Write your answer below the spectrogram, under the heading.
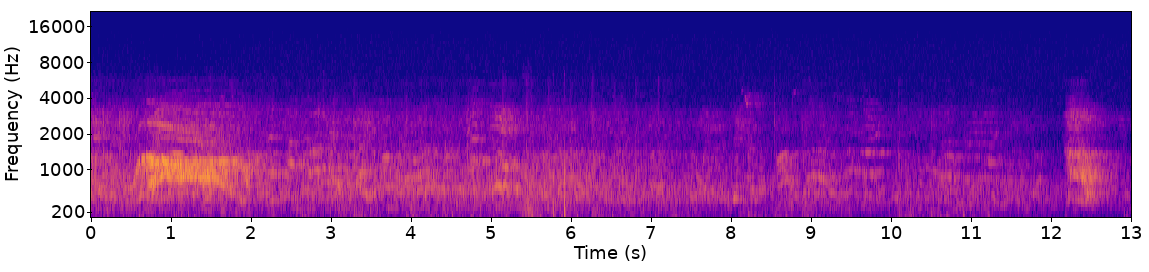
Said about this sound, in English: it's the Freeport crowd making noise.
